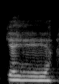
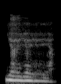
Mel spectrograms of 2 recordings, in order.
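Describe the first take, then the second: First: Quick ya ya ya, lightly acted impatience; mock hurried yes-yes. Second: Low, rushed ya ya ya, a hint of a bored listener; mock hurried yes-yes. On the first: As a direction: pretend you want them to finish. Same listener imitated again. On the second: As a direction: brush the speaker off with quick yeses. Imitating an impatient nodding listener.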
